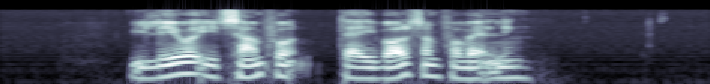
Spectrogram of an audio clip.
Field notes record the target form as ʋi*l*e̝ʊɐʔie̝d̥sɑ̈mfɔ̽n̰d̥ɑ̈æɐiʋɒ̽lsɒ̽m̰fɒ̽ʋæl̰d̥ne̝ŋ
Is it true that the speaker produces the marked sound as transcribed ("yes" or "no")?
yes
